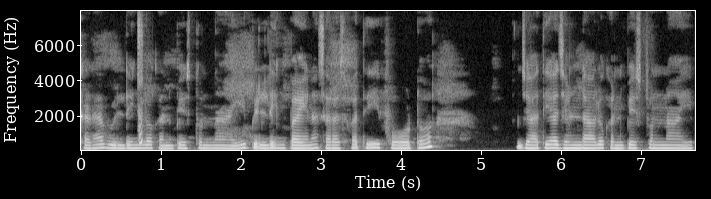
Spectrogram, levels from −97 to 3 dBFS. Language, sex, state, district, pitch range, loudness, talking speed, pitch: Telugu, female, Telangana, Mahabubabad, 175-190 Hz, -16 LUFS, 85 wpm, 180 Hz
